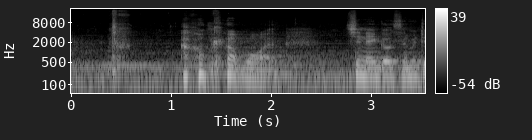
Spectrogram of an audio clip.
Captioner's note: scoffs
